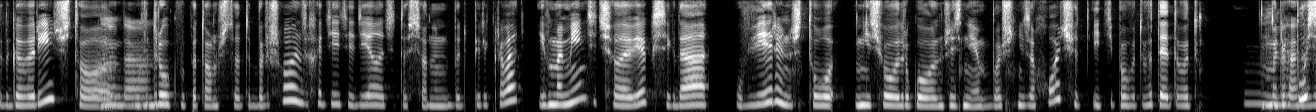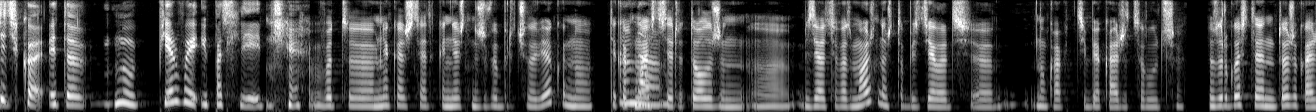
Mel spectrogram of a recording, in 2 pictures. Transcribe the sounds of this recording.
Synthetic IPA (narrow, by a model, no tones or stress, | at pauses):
ɪt̪ɡəvɐɾʲitʲʂt̪o̞d̪avd̪ɾukvɨpɐt̪o̞mʂt̪o̞t̪əbɐlʲʂo̞jəzəxɐtʲitʲɪdʲe̞lˠətʲɛ̥t̪ofsʲoɐnonʲbudʲɪt̪̚pʲɪɾʲɪkɾɨvat̚ʲivmɐmʲenʲtʲɪt͡ɕɪlˠɐvʲe̞kfsʲɪɡd̪a | ʊvʲeɾʲɪnʂt̪o̞ | nʲɪt͡ɕɪvo̞d̪ɾʊɡo̞vəonvʐɨzʲnʲɪbo̞lʲʂɨ̥nʲɪzɐxo̞t͡ɕɪt̪itʲipəvo̞t̪vo̞t̪ɛt̪əvo̞t̪ | məlʲɪpusʲɪt͡ɕkəʔɛt̪ənupʲe̞rvɨjəʔipɐsʲlʲedʲnʲɪjəvo̞t̪əmnʲe̞kaʐɨt̪səɛt̪ə̥kɐnʲe̞ʂnəʐɨvɨbɾət͡ɕɪlˠɐvʲe̞kəno̞t̪ɨkakmasʲtʲɪrd̪o̞lˠʐɨnə̰zʲdʲeətʲfʲsʲovɐzmo̞ʐnəʂt̪o̞bɨzʲdʲe̞lˠətʲənukaktʲɪbʲekaʐɨt̪səlˠutʂɨno̞zd̪ɾʊɡo̞jst̪ɐɾɐnɨt̪o̞ʐɨka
